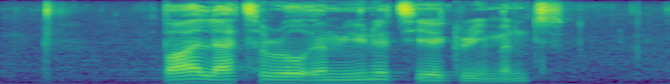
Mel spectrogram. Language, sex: English, male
